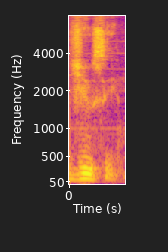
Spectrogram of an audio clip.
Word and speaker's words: Jussie: They pronounce it Juicy.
